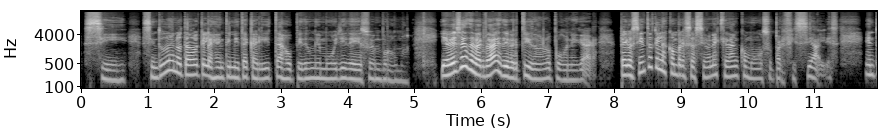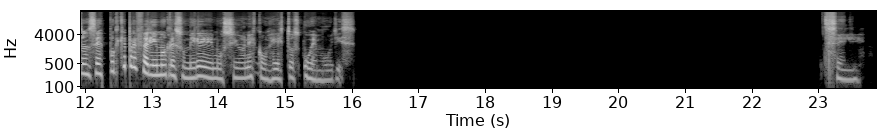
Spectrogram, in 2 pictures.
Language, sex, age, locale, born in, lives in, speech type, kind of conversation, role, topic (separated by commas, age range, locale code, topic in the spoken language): Spanish, female, 40-44, es-VE, Venezuela, United States, read, expert-assistant, asker, ¿Cómo crees que el uso de emojis está cambiando la forma en que hablamos en el día a día?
